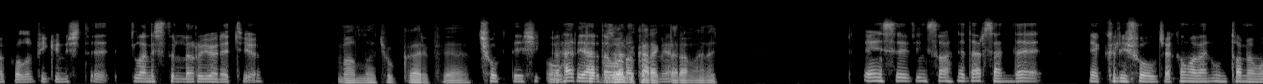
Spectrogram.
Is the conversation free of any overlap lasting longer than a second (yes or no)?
no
